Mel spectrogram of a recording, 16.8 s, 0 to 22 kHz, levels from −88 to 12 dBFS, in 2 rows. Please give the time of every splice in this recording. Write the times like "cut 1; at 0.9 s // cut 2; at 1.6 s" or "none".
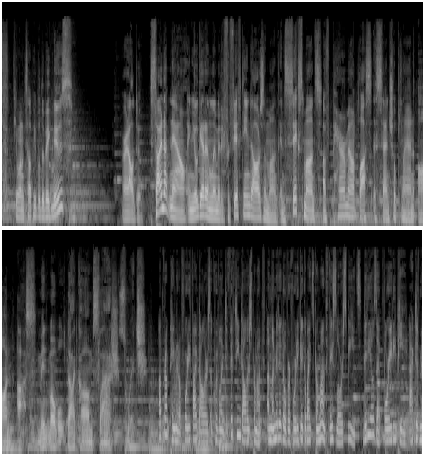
none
